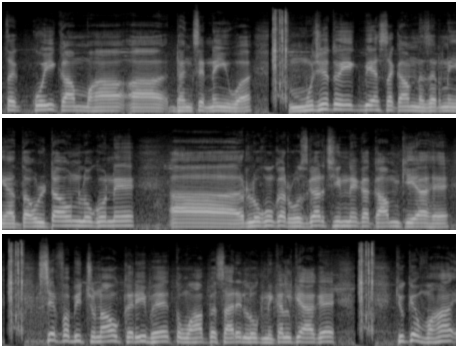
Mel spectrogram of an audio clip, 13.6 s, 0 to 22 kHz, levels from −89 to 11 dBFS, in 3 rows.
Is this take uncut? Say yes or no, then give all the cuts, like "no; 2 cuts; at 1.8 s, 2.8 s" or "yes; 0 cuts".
no; 3 cuts; at 2.7 s, 9.2 s, 12.7 s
